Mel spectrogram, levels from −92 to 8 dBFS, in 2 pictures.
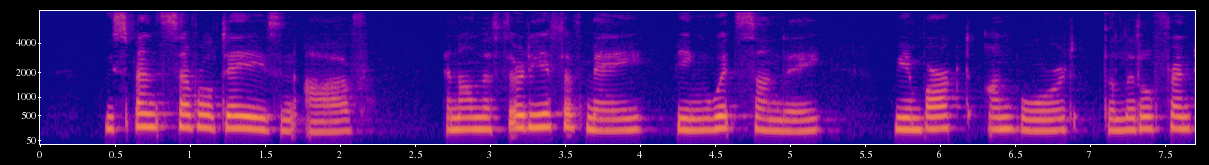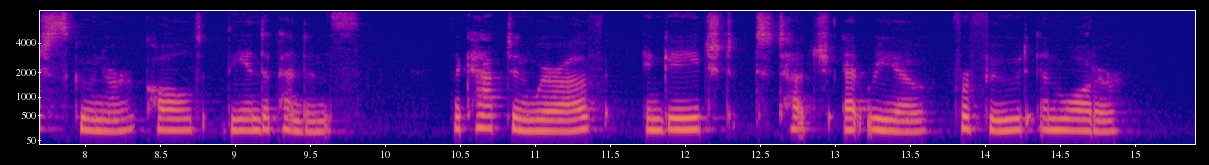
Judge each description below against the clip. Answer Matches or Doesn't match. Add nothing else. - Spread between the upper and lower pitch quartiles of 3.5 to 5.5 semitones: Doesn't match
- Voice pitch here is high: Matches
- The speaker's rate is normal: Matches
